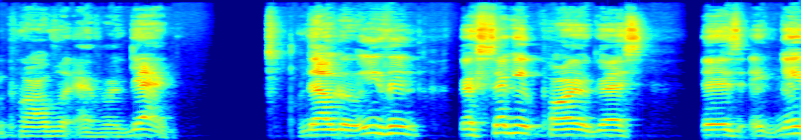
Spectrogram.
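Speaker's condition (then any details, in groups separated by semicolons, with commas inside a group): Cerebral palsy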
